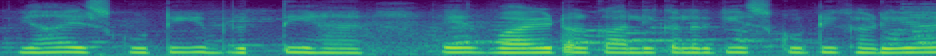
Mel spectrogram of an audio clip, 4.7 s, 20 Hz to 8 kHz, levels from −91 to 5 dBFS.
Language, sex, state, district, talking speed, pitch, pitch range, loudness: Hindi, female, Uttar Pradesh, Shamli, 165 wpm, 235 Hz, 225-240 Hz, -17 LUFS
